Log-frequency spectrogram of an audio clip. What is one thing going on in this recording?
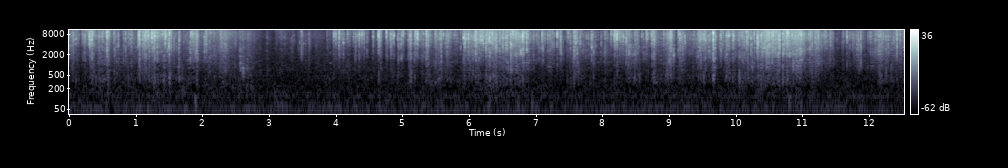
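Trading cards rustle and flick as hands shuffle through a stack.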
